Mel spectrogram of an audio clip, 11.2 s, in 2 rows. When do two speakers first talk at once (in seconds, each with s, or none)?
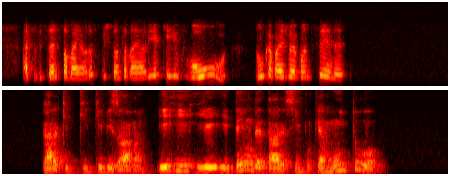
none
